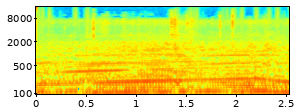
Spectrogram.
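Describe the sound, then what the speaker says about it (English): A 2023 BMW X7 xDrive40i with an inline-six engine pulls mildly from third gear, its steady engine drone and rising tonal whine heard from inside the cabin, loud and continuous with no voices. "Mild acceleration from third gear"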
